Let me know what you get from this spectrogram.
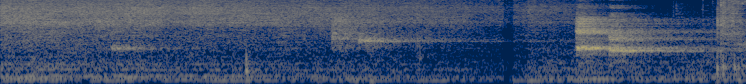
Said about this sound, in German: Aber die Tropfen sind noch zu hören.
